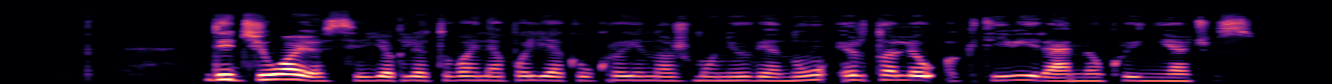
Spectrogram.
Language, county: Lithuanian, Kaunas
